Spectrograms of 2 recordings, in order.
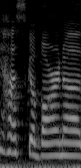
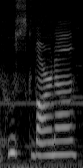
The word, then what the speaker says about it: Husqvarna: you guys is uh i say husqvarna that's not the correct way to say it it's really husqvarna but i'm not a viking so i don't know how to say it like a viking by the way the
